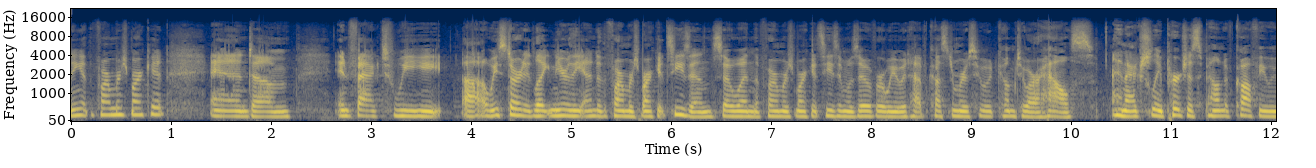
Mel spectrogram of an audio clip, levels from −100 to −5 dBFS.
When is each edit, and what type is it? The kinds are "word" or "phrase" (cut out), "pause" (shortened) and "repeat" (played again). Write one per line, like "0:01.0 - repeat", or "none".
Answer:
0:03.8 - pause
0:10.3 - pause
